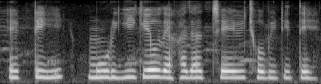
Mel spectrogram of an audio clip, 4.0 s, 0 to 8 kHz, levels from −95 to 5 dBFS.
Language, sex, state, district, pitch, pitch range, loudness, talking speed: Bengali, female, West Bengal, Alipurduar, 235 Hz, 230-245 Hz, -16 LUFS, 90 wpm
